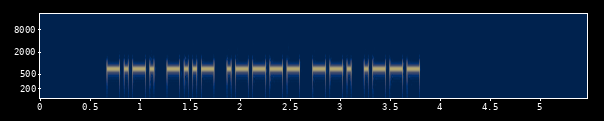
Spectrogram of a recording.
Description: Morse code, heard as a keyed tone, about 28 wpm, 700 Hz. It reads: CX1GJ
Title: DXCC-100 Call Signs - 5 Characters - 28wpm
